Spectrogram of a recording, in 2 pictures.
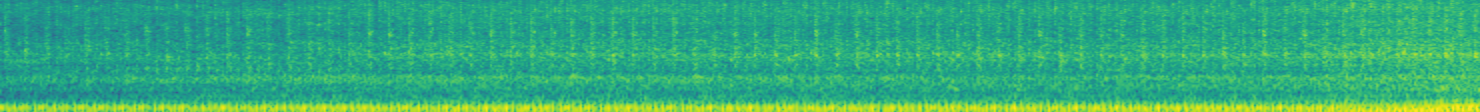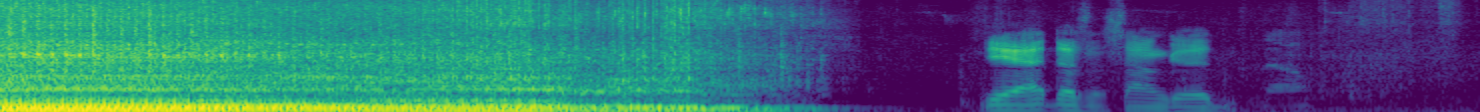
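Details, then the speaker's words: Rebuilt engine after nitrous dyno pulls, listened to from the side: rough, deep idle with a steady clunking beat that gets louder and harsher when revved, then dies off; bottom-end knock, suspected rod bearing, possibly cylinder five, unconfirmed. "got so loud whenever you started revving up I was like yeah I'm getting my face away from here it started actually sounding worse yeah I'll just say it's we got bottom end problems"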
